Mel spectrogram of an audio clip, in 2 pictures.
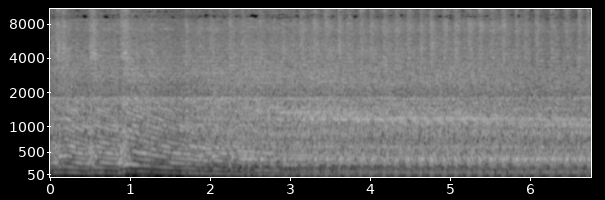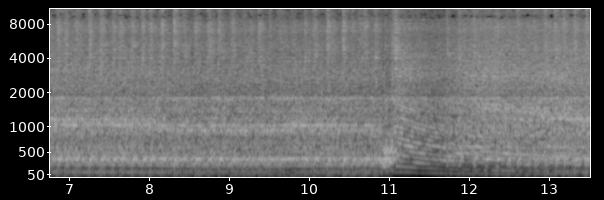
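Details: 2001 Yamaha YZ250 two-stroke, first start after a new top end, jets and service: crisp idle climbing cleanly through several quick revs and dropping back without stumbling; engine runs healthy.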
